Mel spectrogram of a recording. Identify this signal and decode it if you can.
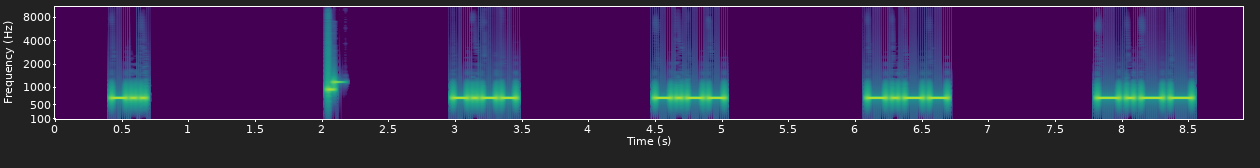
Morse code, heard as a keyed tone, about 31 wpm, spaced as for 7 wpm, 700 Hz. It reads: D YYYY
